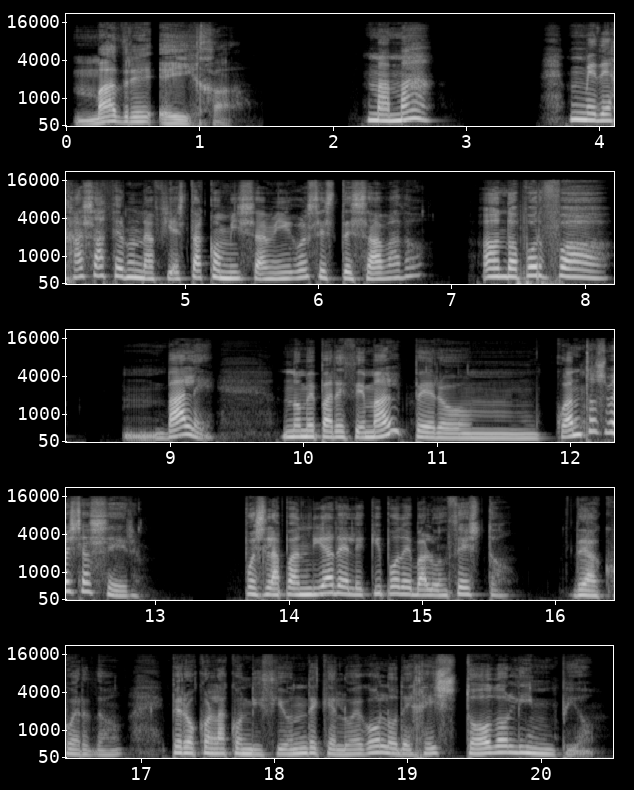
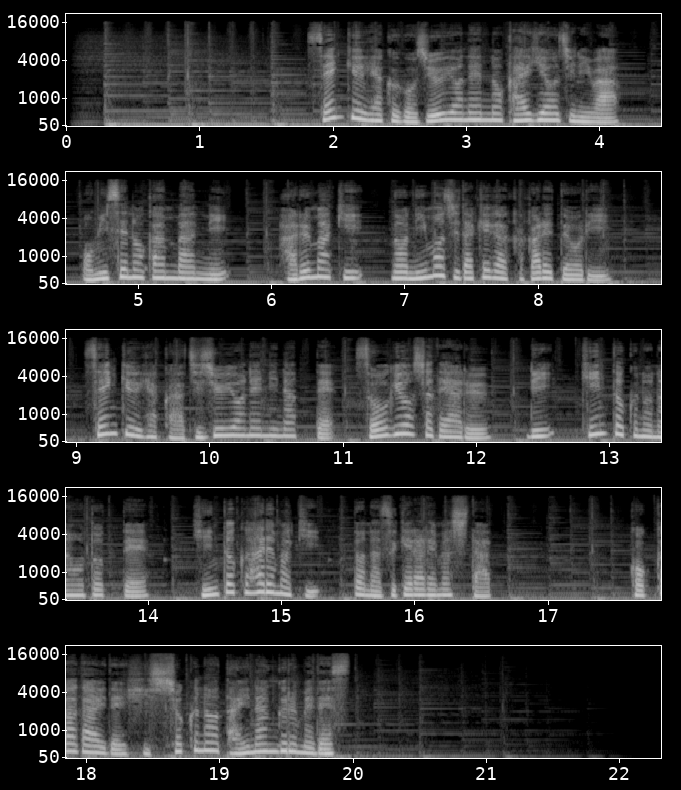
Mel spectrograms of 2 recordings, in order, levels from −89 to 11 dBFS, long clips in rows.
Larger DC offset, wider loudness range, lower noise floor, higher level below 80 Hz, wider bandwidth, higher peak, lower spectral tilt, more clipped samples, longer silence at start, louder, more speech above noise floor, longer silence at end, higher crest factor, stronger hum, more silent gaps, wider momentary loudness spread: neither; about the same, 4 LU vs 4 LU; first, under -90 dBFS vs -69 dBFS; second, -46 dBFS vs -38 dBFS; about the same, 16 kHz vs 15.5 kHz; first, 0 dBFS vs -4 dBFS; about the same, -5 dB/octave vs -6 dB/octave; neither; second, 0.05 s vs 0.3 s; about the same, -17 LUFS vs -18 LUFS; first, over 73 dB vs 53 dB; second, 0.15 s vs 1.75 s; about the same, 16 dB vs 14 dB; neither; first, 13.41-13.45 s vs none; second, 13 LU vs 17 LU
